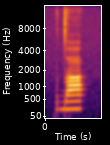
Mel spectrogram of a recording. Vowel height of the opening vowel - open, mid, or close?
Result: open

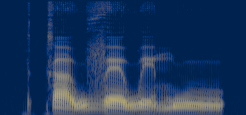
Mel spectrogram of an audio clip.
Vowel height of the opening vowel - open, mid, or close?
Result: open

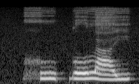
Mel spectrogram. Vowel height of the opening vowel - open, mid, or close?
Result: close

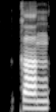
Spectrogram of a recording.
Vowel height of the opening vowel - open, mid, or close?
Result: open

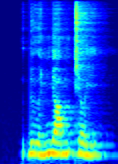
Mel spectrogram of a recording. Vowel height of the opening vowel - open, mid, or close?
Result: close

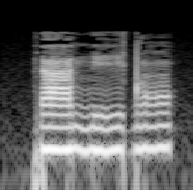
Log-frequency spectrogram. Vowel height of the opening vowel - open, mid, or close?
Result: open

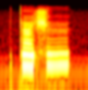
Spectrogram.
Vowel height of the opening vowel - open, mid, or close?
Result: open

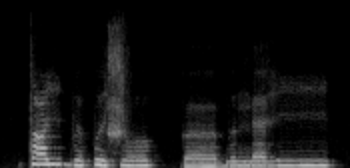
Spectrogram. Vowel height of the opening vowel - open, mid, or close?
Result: close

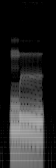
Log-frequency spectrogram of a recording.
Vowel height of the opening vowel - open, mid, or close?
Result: close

